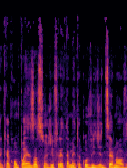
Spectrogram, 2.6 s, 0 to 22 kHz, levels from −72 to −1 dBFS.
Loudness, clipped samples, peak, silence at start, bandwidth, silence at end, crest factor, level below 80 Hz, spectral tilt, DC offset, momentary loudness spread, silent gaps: -17 LUFS; under 0.1%; -4 dBFS; 0 s; over 20 kHz; 0 s; 14 dB; -48 dBFS; -6 dB/octave; under 0.1%; 3 LU; none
